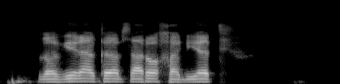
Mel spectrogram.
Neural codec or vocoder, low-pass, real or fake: codec, 16 kHz, 1 kbps, FreqCodec, larger model; 7.2 kHz; fake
